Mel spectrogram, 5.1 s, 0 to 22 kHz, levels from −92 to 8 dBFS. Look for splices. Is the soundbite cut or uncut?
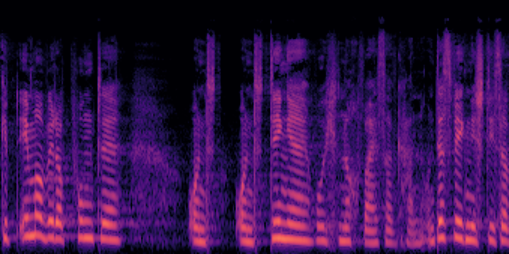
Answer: cut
